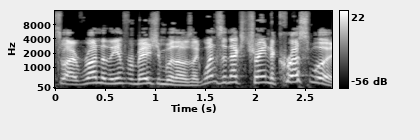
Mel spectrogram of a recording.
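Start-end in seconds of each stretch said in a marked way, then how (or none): 1.5-2.8 put-on old-timey 1950s man voice, pitched up. Retelling asking the information booth about the next train, sounding like a 1950s guy. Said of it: "I sound like a guy from the fifties".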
